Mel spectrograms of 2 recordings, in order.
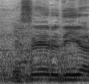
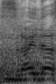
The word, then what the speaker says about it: SLDR: た SLDR 身から SLDR と読みますこれ僕なんかスライダースライダーとか言ったらスライダーじゃありませんってあのテーラーメイドの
